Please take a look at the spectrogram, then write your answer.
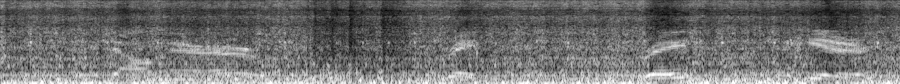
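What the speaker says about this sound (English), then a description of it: "got an exhaust leak on the manifolds" A Mercury Marauder idles with a leaking exhaust manifold, giving a steady loud engine rumble close by while a person talks over it.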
